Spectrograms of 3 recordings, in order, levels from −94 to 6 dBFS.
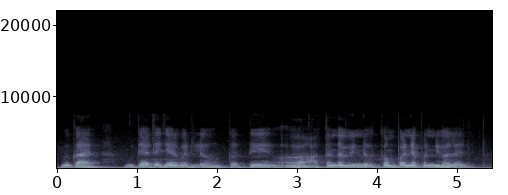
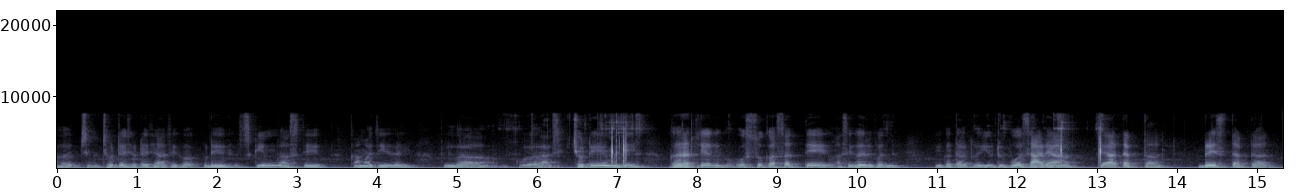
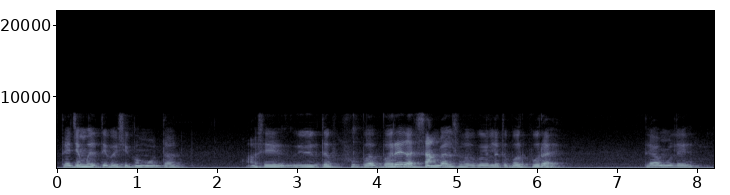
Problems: constant background noise, background conversations at intervals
